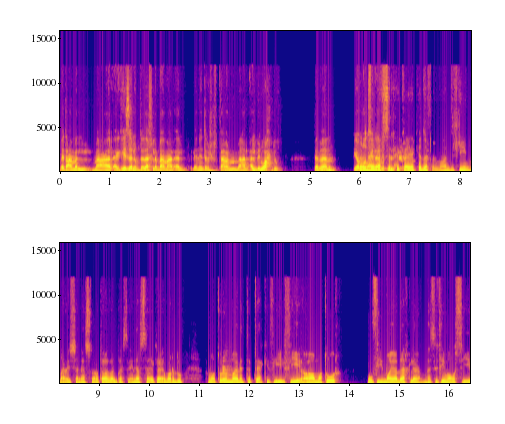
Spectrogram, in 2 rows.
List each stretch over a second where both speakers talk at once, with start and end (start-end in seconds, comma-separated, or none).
6.0-7.5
